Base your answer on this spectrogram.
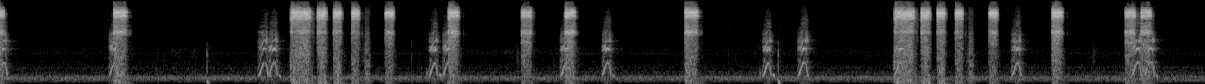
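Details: Flying lemur (บ่าง, พุงจง, พะจง) calls, used to lure the animals at night, from the forest: short, harsh, broadband bursts, single or in quick clusters, at irregular intervals over a steady low hum.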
